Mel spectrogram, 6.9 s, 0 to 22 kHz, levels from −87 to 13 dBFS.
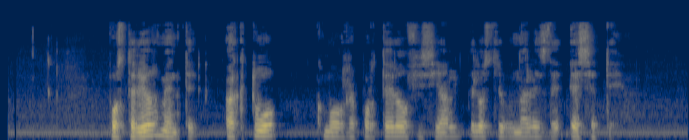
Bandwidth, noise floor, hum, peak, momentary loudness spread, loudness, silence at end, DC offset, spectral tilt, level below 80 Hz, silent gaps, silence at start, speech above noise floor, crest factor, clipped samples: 11.5 kHz; -51 dBFS; none; -2 dBFS; 14 LU; -23 LUFS; 0.75 s; under 0.1%; -6 dB/octave; -72 dBFS; none; 1.1 s; 29 dB; 22 dB; under 0.1%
